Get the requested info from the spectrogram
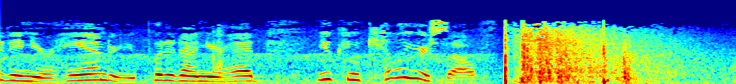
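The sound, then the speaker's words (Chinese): A person talks for a few seconds, then a loud, sharp blast from powerful consumer fireworks goes off, followed by a hissing, crackling burst with another pop near the end. “When you buy and use illegal consumer firework, 当你购买合法烟花产品时要十分小心，因为威力很强。”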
